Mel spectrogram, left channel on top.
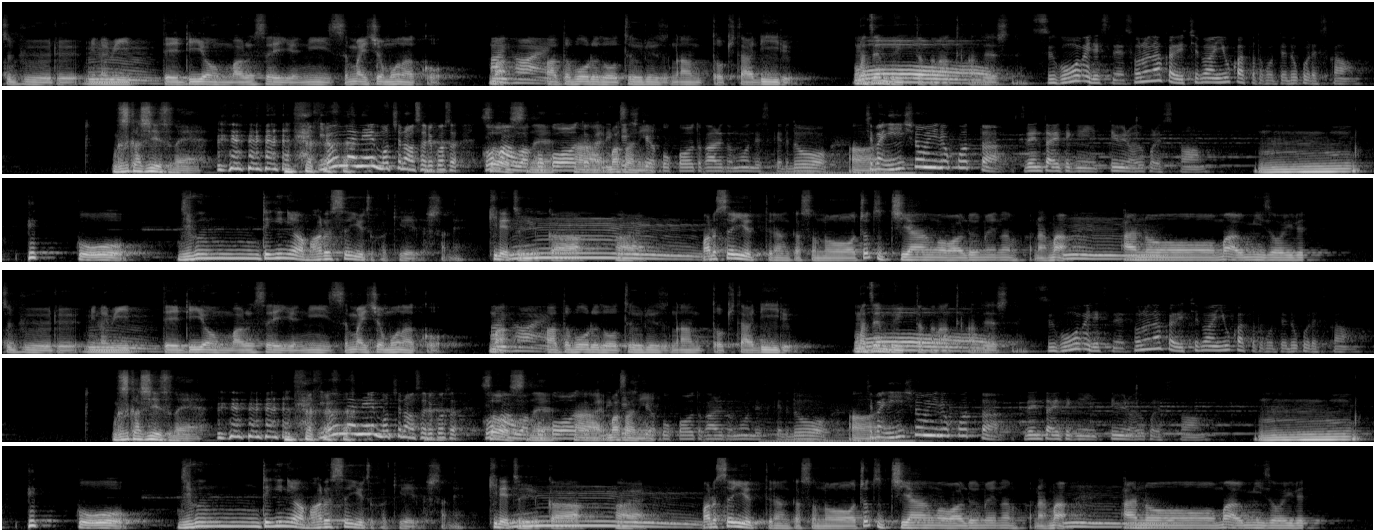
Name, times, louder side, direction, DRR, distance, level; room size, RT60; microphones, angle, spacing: voice 1, 0.0-1.3 1.6-4.4 4.9-5.1 5.4-8.0 8.5-10.0 14.8-15.8 16.5-17.2 18.0-18.1 18.6-20.2 22.2-22.5 26.2-27.3 27.7-27.8 28.2-28.7 29.2-32.1 32.3-33.2 33.6-33.9 34.4-38.1 38.6-40.5, equal, ahead, 9 dB, 1.0 m, -24 dB
voice 2, 0.8-1.6 4.9-5.6 8.5-9.9 10.4-13.6 15.9-22.0 22.4-25.8 32.5-34.6 38.0-39.1, left 2 dB, 35° left, 12 dB, 1.4 m, -25 dB
sound 1, 20.7-27.1 28.5-32.2, equal, 15° right, 6.9 m, -45 dB
29.5 x 18.5 x 8.4 m, 0.75 s
head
